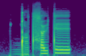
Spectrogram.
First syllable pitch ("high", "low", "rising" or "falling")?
low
